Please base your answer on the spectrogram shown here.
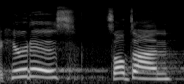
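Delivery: mocking someone who hands the lawyer a finished video; mock insistence. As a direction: ham up the pushy, done-deal presenter.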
